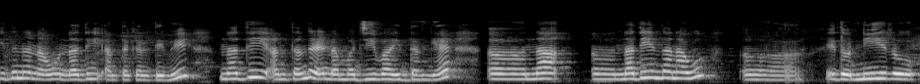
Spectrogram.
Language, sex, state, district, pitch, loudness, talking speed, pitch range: Kannada, female, Karnataka, Raichur, 245 Hz, -16 LUFS, 60 wpm, 230-270 Hz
